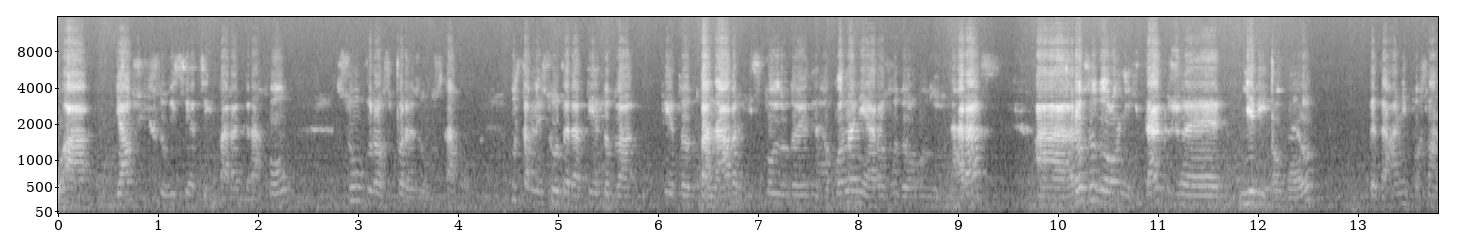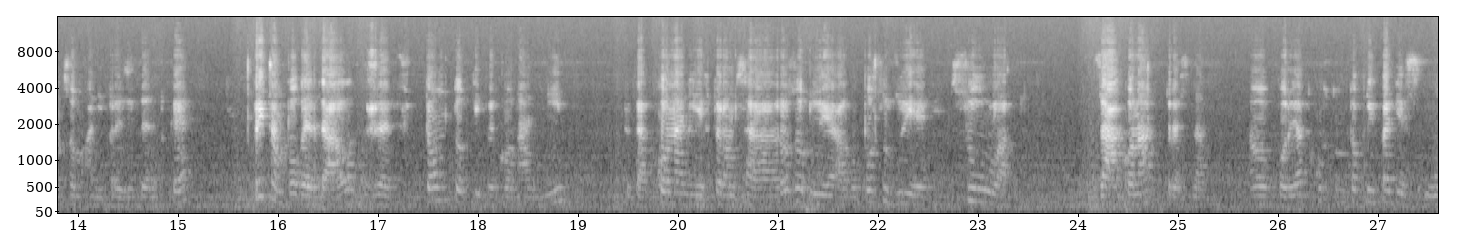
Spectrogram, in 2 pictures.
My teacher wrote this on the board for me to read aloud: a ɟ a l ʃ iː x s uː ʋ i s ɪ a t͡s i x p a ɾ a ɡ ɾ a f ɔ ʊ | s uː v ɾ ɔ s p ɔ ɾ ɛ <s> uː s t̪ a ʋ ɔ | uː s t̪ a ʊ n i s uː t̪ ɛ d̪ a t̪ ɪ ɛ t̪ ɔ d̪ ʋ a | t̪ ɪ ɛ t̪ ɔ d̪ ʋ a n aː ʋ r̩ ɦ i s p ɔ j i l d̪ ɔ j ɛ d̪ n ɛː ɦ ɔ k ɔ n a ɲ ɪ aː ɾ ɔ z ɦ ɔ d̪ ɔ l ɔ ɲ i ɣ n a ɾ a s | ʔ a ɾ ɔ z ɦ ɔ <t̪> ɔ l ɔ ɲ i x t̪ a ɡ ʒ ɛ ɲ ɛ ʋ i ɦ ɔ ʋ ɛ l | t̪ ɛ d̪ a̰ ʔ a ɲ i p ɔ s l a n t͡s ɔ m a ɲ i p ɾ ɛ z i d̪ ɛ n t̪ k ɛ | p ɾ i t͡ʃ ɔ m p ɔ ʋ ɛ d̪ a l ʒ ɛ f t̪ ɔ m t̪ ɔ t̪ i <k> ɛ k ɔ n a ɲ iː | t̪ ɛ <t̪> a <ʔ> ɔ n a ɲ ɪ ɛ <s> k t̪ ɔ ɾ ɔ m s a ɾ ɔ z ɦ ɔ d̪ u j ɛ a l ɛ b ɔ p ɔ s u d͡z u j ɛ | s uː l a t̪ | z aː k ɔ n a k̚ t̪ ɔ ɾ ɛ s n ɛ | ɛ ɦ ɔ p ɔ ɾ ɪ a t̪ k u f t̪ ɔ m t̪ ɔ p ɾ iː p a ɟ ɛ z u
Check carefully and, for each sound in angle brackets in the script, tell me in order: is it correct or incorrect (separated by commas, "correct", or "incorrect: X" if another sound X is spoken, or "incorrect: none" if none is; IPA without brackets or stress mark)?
incorrect: z, incorrect: d̪, incorrect: p, incorrect: d̪, incorrect: k, incorrect: f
